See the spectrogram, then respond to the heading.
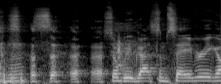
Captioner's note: laughing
